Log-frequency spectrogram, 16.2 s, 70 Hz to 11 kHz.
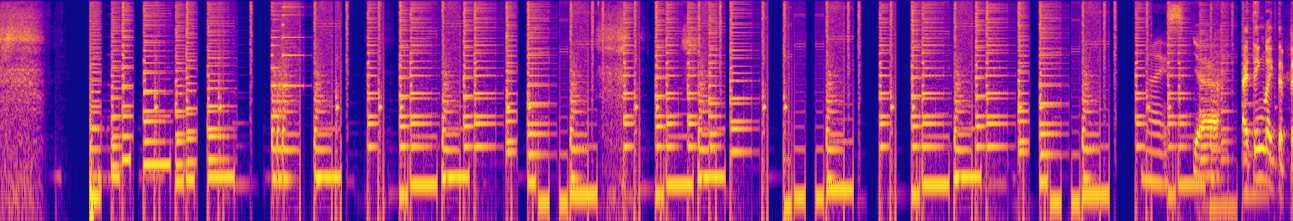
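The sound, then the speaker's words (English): Bright, buzzy 8-bit NES video game music resembling Super Mario 3, with bouncy square-wave melodies over a plucky triangle bass, played in short choppy phrases with brief gaps, loud, no voices. “This first clip is so Super Mario 3 NES.”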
